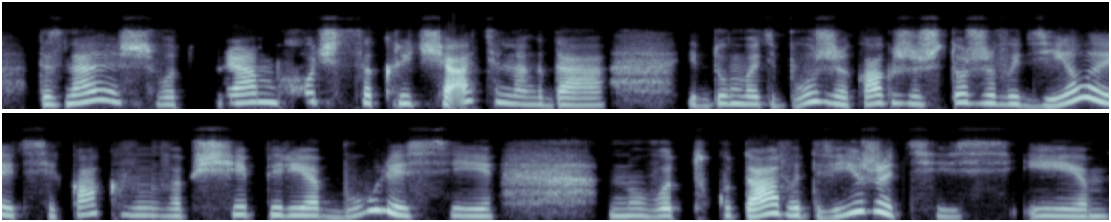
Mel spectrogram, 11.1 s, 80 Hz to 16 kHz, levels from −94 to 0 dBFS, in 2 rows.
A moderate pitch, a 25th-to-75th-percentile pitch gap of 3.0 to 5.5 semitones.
No: high, 215 Hz; average, 3.7 semitones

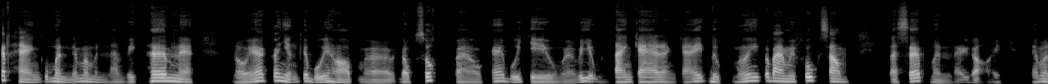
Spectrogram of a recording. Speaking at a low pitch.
Yes: low, 115 Hz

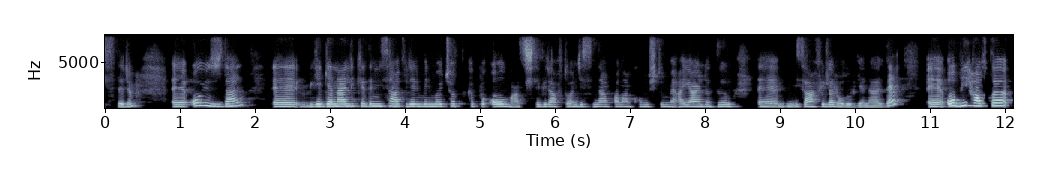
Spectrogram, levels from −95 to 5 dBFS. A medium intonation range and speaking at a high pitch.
Yes: average, 3.3 semitones; high, 220 Hz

